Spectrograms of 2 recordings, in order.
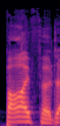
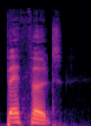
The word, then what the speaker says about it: Byford: Because Simon just called the lead singer Biff Byford, and I always assumed it was Biff Bifford. What is it? – I think it's Bifford, you know. Although it is spelt Byford.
